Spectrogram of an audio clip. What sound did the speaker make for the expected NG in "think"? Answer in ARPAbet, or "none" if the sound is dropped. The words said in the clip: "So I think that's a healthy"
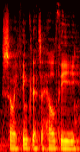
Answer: NG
